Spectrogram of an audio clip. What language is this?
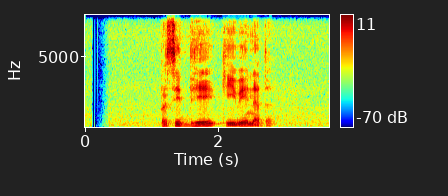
Sinhala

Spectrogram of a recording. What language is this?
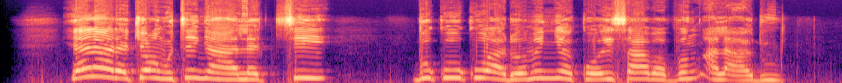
Hausa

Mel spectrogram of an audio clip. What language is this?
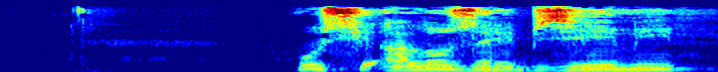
Abkhazian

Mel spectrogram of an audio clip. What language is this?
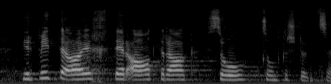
Swiss German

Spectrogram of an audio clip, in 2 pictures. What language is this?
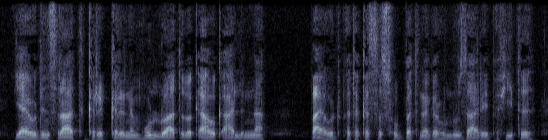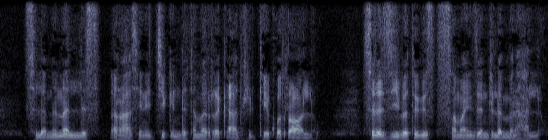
Amharic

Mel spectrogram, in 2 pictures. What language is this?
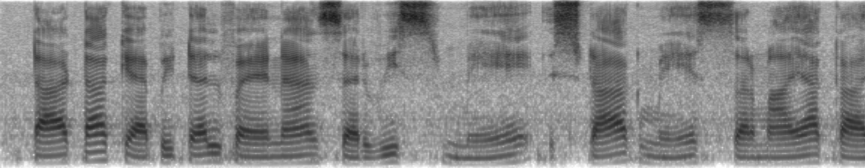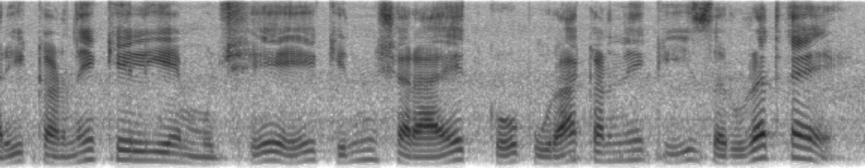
Urdu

